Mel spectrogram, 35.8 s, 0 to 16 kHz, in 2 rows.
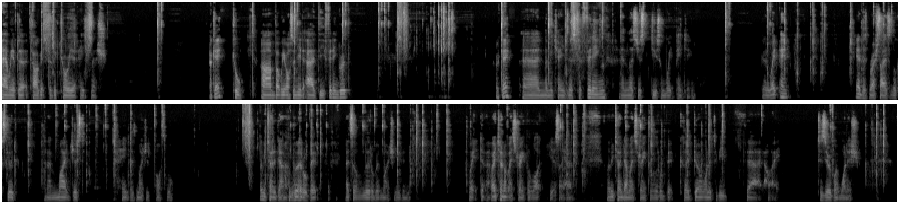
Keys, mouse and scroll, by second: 0.5-3.3 drag, 6.7 drag, 7.5-9.3 drag, 8.5 t, 9.9 click, 10.8-12.8 drag, 14.5 click, 15.6 middle click, 16.1 shift+middle click, 16.9 middle click, 17.3 click, 17.7 click, 18.4 middle click, 18.9 click, 19.3 middle click, 19.7 click, 20.1 middle click, 20.9 click, 23.1 [, 23.8 [, 24.0 [, 24.2 [, 24.8 click, 25.3 click, 25.7 middle click, 26.2 shift+middle click, 26.7 middle click, 27.9-29.0 drag, 29.3 shift+middle click, 30.1 click, 30.5 click, 30.8 middle click, 31.5 middle click, 33.0-34.4 drag, 35.5 shift+middle click.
